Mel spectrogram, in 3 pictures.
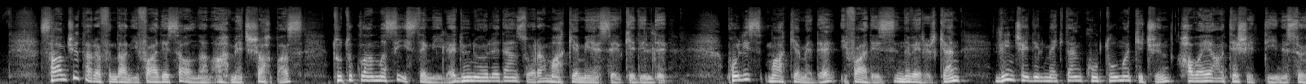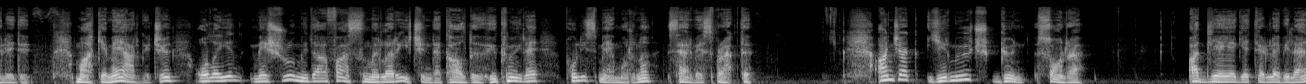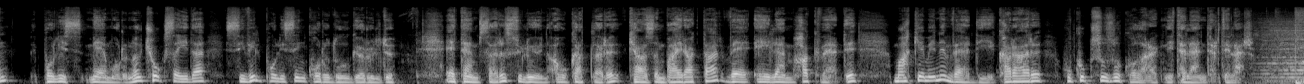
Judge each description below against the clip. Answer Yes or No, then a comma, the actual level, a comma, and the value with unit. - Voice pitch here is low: Yes, low, 130 Hz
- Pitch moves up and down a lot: Yes, wide, 6.6 semitones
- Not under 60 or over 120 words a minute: Yes, average, 105 wpm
